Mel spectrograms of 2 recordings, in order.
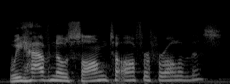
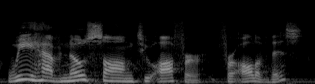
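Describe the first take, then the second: First: "have" lifted in a rising question; questioning stress on have. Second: Said in the usual way. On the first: Shown as a demonstration. Preacher echoing the quote back as a question, stressing "have". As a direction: ask it back, leaning on "have".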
